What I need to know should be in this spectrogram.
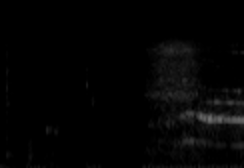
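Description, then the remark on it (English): A cat lets out one drawn-out, whiny meow in the second half, moderately loud, after a near-silent stretch with a few faint small noises. No one speaks. “My cat is meowing.”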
